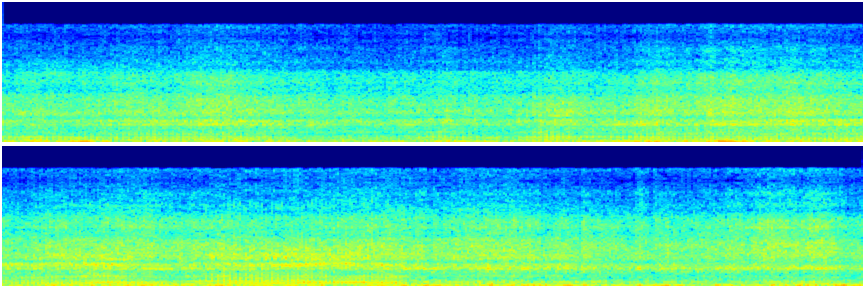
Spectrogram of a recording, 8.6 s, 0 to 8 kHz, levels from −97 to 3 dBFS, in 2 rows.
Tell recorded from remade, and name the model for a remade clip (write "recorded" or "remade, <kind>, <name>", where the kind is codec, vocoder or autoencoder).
recorded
